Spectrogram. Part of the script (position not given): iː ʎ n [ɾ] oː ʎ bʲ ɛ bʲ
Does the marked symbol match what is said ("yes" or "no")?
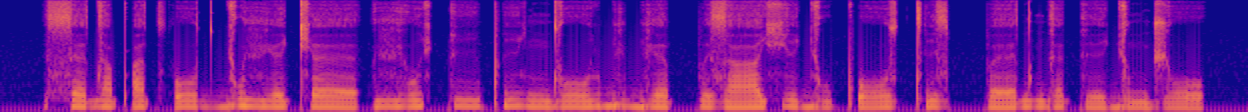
no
